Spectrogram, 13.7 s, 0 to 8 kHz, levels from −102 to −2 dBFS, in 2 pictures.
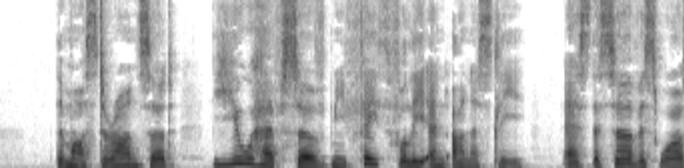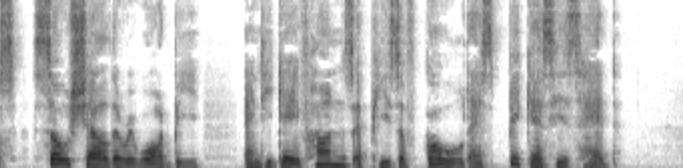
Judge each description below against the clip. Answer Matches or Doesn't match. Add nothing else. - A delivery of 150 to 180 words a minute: Doesn't match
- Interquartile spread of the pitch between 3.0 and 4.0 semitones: Matches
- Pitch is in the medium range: Matches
